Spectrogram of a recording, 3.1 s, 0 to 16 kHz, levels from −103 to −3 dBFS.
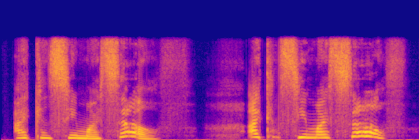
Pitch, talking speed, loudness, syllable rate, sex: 325 Hz, 135 wpm, -18 LUFS, 4.0 syllables/s, female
